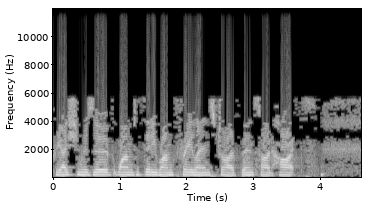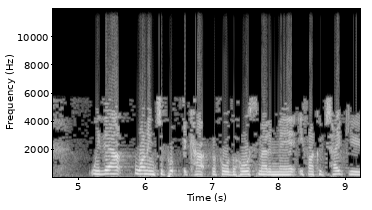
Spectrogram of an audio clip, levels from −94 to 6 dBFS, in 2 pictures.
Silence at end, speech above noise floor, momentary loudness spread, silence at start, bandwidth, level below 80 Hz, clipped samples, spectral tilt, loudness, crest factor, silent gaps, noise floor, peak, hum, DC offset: 0 s; 22 dB; 15 LU; 0 s; 10.5 kHz; -34 dBFS; 2%; -6.5 dB/octave; -8 LUFS; 8 dB; none; -30 dBFS; 0 dBFS; none; 0.9%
